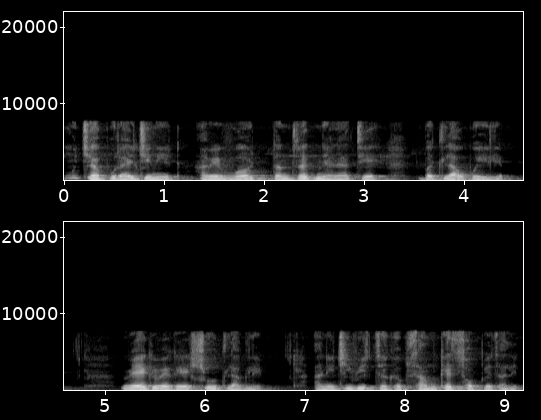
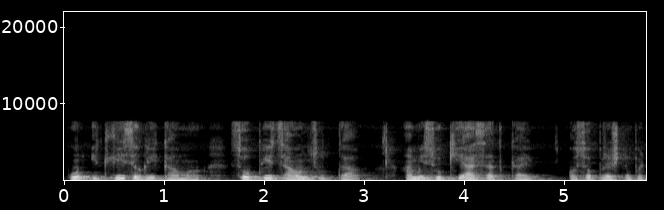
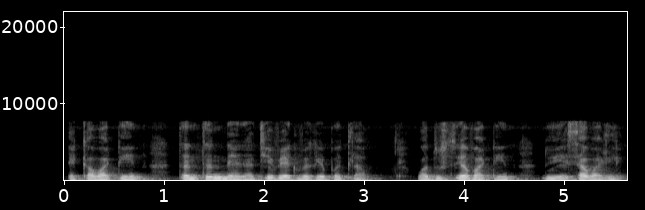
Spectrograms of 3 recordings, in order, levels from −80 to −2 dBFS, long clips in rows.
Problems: background conversations at intervals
